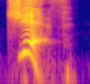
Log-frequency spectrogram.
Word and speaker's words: GIF: Half of you are going to fight me on this, but the guy that invented them has flat out said that it is pronounced GIF, as a tribute to GIF peanut butter.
